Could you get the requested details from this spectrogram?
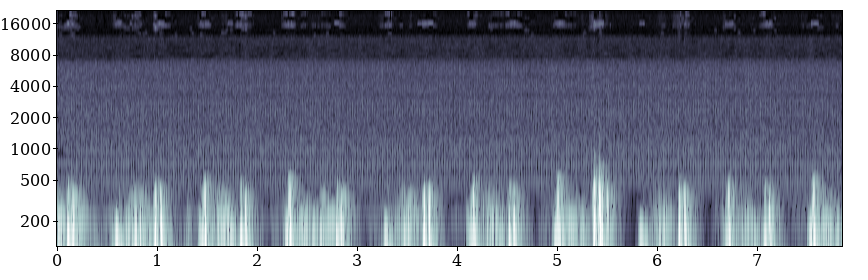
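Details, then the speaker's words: Atrial septal defect heard at the upper sternal edge near the pulmonary area, played at slow speed: first heart sound, then an ejection systolic murmur, then a split second sound (whether the split is fixed is uncertain). "It's clear, isn't it? You hear the ejection, first heart sound, ejection systolic murmur, and the fixed, you can't say fixed or not, but the splitting you can hear."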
